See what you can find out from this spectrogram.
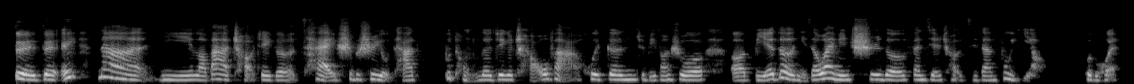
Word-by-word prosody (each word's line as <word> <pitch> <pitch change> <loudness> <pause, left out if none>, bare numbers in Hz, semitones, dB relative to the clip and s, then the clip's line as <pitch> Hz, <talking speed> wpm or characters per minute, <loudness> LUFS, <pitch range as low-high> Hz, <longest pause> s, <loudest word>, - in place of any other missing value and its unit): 对， 235 -5 +9
对， 210 +1 +4
诶， 320 - +1 0.2
那 280 -11 +3 0.2
你 205 -1 -1
老 200 -2 0
爸 235 +1 +1
炒 205 - -5
这 205 -2 -2
个 195 -1 -4
菜 - - +1
是 240 - +1
不 230 - -3
是 235 0 +1
有 205 - +2
他 195 0 -4 0.2
不 290 - -5
同 205 -6 -11
的 210 - +1
这 220 +2 +3
个 215 - +1
炒 235 - -1
法？ 260 - -4
会 235 -4 +2
跟 220 -1 +2
就 220 +1 -8
比 195 -1 -7
方 205 +2 -5
说， 205 -2 +2 0.2
呃， 185 +1 -2
别 195 +4 +1
的， 265 -5 +3
你 200 - -7
在 220 - 0
外 275 +2 +6
面 215 -2 +2
吃 225 +1 +3
的 205 -2 +1
番 215 +1 -3
茄 210 -2 -5
炒 205 - -10
鸡 195 +1 -17
蛋 195 0 -4
不 255 +4 -4
一 215 - -6
样， 430 - -10 0.4
会 - - +1
不 - - -6
会？ - - -6
215 Hz, 260 characters per minute, -24 LUFS, 200-235 Hz, 0.4 s, 对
